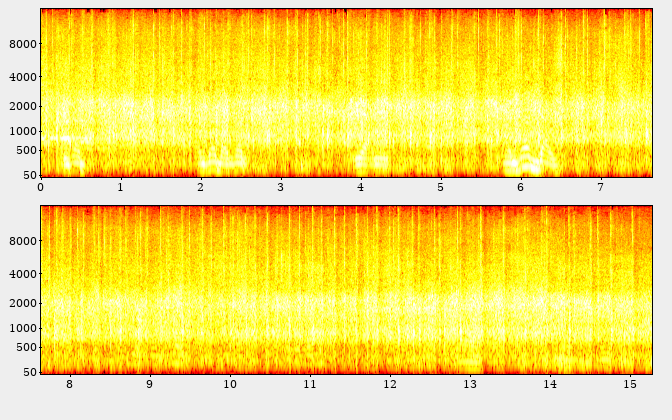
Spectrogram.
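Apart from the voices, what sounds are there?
audience applause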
